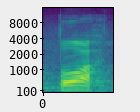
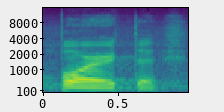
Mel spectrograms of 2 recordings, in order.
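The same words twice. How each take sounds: First: The word is said short without drawing out. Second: The word is drawn out in a regional accent. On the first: The speaker calls it right. "fala porta" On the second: The speaker calls it wrong. "não fala tão arrastado porta"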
